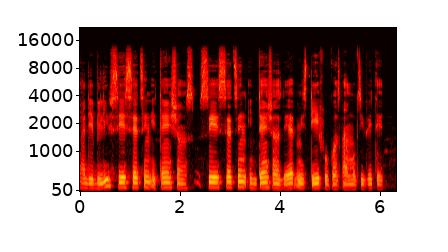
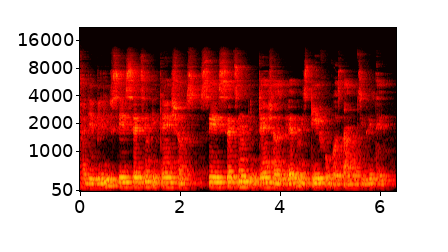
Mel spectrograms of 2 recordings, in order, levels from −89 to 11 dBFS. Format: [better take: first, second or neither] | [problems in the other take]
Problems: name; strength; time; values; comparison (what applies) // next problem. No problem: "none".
first | room echo; dies away in 0.9 s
